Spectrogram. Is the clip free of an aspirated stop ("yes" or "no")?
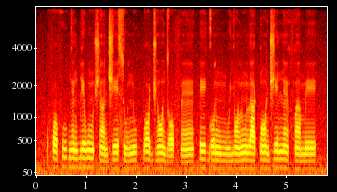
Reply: yes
